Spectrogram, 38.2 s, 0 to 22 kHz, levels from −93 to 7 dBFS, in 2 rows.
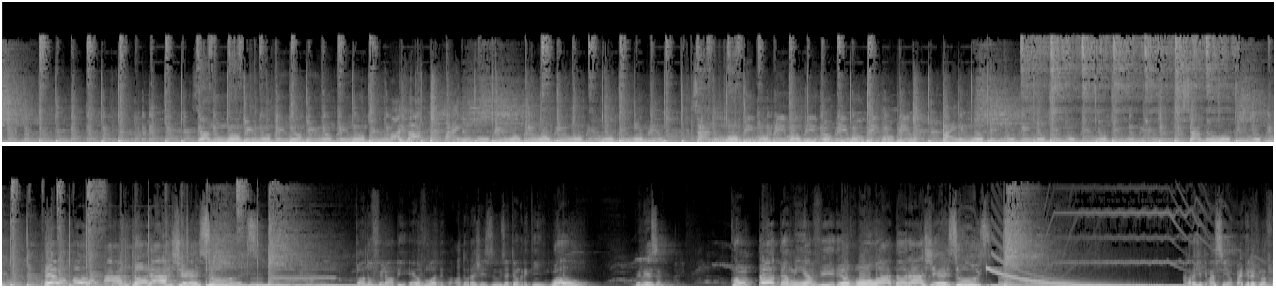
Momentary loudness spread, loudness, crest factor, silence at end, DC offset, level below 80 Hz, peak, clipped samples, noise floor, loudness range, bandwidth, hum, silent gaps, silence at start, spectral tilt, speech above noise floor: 8 LU; -23 LUFS; 14 dB; 0 s; under 0.1%; -28 dBFS; -10 dBFS; under 0.1%; -54 dBFS; 6 LU; 17 kHz; none; none; 0 s; -5.5 dB/octave; 32 dB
